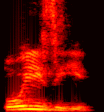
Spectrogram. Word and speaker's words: Boise: you very much kathy barton says trishala it's pronounced boise thank you kathy barton um and next time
